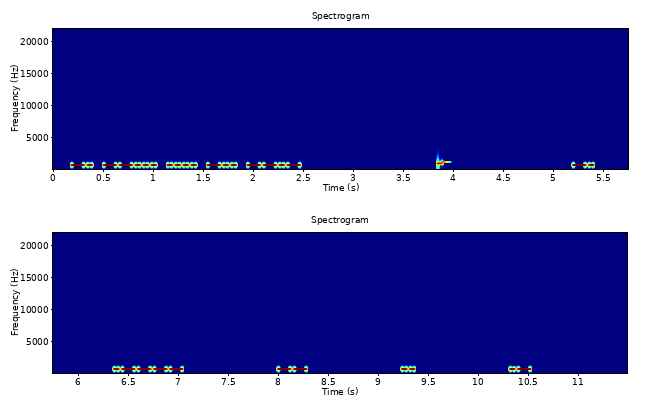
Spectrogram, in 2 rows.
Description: Morse code, heard as a keyed tone, about 30 wpm, spaced as for 13 wpm, 700 Hz. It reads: N7HDQ N1MIA
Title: USA Call Signs - 5 Characters - 8x Character Spacing - 30wpm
